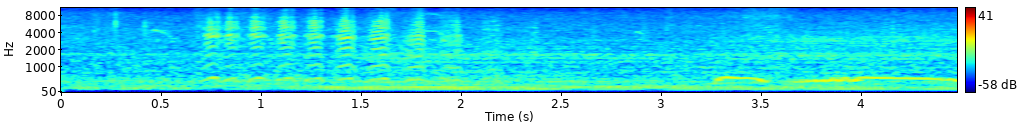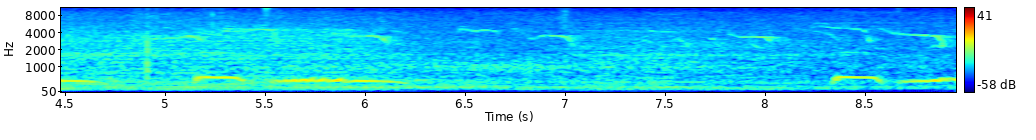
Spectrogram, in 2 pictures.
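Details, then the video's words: Repeated ring-necked dove coos, each opening with a brief high note and flowing into a longer wavering phrase, over a busy background of rattling, buzzy noise and distant chirps. "Ring neck Dove Calling"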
